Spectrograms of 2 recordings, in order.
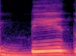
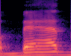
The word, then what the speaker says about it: বেদ: এটাকে তুমি বেদ বলবা, ব্যাদ বলতে পারবা না।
